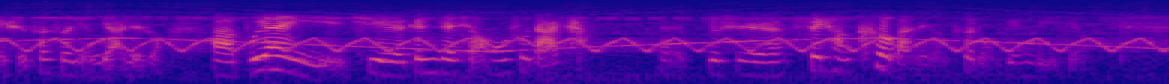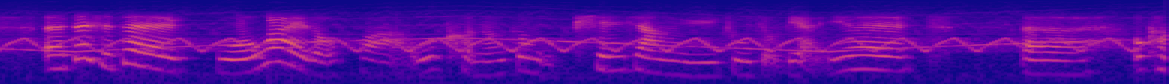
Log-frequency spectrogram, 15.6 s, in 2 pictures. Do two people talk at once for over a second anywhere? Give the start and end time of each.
none

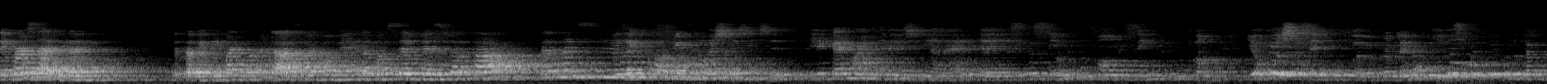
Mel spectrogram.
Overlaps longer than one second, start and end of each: 6.1-7.4

